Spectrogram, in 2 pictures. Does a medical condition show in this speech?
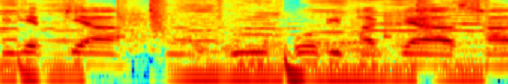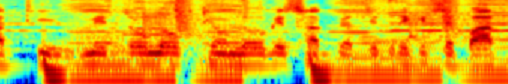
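No.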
